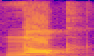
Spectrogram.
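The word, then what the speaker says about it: knock: एन से करते हैं इसीलिए हमने इस वर्ड को का नाक नहीं पढ़ा है इस वर्ड को हम पढ़ेंगे नाक क्योंकि के क्या होता है साइलेंट होता है अब हमारे पास अंतिम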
